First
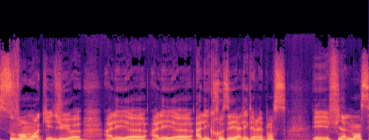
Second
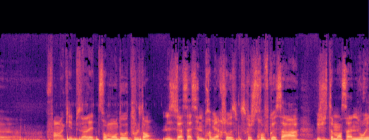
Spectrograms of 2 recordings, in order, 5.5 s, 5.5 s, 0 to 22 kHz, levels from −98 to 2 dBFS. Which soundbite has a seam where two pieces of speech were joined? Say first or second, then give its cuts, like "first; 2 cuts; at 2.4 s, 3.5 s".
first; 2 cuts; at 2.2 s, 3.7 s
